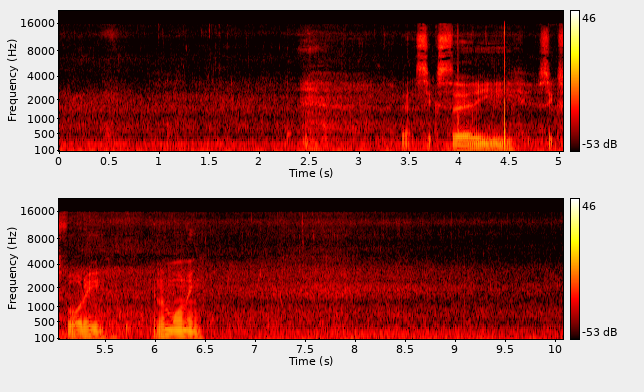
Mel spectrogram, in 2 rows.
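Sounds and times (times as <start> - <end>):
small waves washing onto beach: 0.0 - 10.0
steady low rumble: 0.0 - 10.0.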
